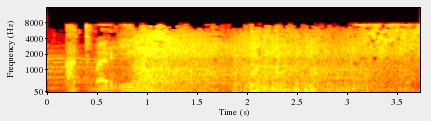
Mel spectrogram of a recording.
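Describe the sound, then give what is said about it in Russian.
Heavy rain with thunder, a loud continuous roaring wash of downpour with deep rumbling surges, and a voice briefly heard at the start. “И лился на землю дождь 40 дней и 40 ночей.”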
